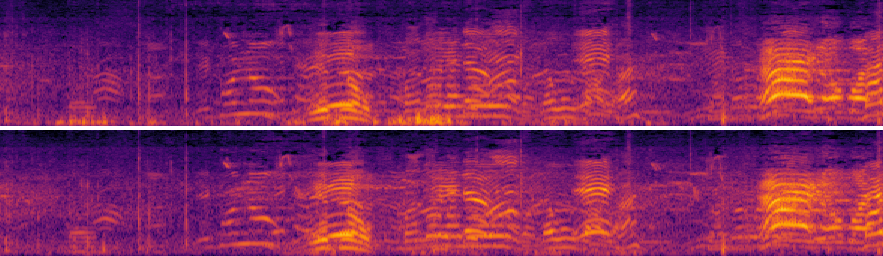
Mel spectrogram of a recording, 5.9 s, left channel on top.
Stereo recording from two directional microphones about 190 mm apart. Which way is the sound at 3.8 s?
80° left.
